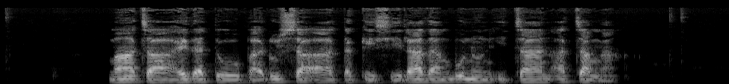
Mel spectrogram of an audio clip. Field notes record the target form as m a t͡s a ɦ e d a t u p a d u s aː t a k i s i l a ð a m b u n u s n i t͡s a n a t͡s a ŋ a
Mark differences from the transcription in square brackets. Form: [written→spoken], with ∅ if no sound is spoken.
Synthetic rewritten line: m a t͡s a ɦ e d a t u p a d u s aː t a k i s i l a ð a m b u n u [s→∅] n i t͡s a n a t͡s a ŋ a

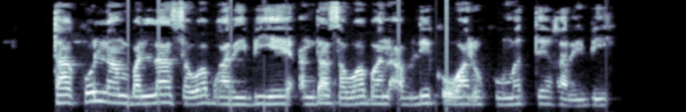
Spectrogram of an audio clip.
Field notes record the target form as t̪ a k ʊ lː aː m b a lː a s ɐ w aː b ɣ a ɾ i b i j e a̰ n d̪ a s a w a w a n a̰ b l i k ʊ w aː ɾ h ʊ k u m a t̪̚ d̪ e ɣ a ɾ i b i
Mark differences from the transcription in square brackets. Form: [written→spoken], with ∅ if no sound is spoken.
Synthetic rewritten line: t̪ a k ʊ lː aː m b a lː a s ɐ w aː b ɣ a ɾ i b i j e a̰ n d̪ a s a w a [w→b] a n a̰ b l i k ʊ w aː ɾ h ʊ k u m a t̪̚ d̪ e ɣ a ɾ i b i

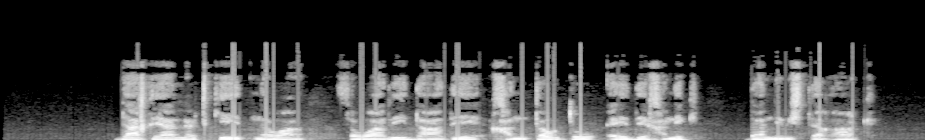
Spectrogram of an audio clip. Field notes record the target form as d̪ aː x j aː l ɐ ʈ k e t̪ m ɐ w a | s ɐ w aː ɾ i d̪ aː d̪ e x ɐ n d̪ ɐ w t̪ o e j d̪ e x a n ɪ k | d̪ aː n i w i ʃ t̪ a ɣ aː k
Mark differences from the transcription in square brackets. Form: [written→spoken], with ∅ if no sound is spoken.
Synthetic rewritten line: d̪ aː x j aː l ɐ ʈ k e t̪ [m→n] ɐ w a | s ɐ w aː ɾ i d̪ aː d̪ e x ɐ n [d̪→t̪] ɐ w t̪ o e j d̪ e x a n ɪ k | d̪ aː n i w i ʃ t̪ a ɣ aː k

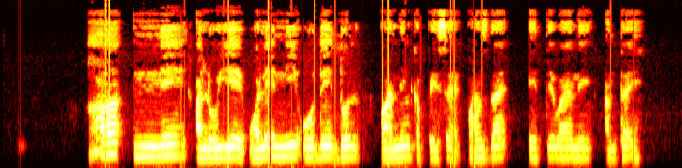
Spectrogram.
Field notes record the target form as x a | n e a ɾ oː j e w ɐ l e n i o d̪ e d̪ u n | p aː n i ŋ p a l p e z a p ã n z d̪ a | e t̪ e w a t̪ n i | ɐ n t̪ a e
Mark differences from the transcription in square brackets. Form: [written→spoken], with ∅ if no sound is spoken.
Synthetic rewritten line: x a | n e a [ɾ→l] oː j e w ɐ l e n i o d̪ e d̪ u n | p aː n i ŋ [p→k] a [l→∅] p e [z→s] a p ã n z d̪ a | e t̪ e w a [t̪→∅] n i | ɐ n t̪ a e

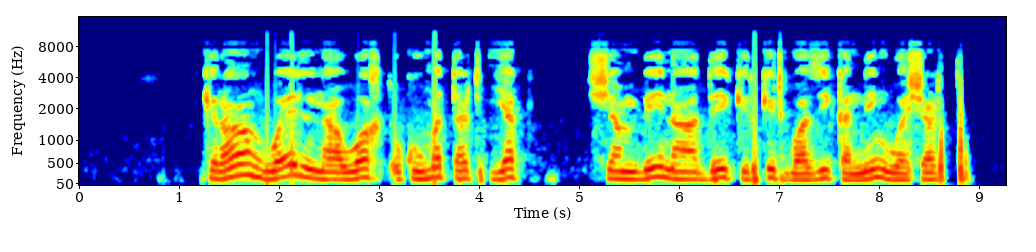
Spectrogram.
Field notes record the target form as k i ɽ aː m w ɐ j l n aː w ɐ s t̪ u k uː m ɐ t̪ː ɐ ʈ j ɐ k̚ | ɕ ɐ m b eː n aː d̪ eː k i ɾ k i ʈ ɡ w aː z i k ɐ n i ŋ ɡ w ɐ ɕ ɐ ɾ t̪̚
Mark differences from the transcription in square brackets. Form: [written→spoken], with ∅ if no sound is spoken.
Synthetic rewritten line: k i [ɽ→ɾ] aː m w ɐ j l n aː w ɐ [s→x] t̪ u k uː m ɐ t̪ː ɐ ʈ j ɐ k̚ | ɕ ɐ m b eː n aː d̪ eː k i ɾ k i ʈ ɡ w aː z i k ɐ n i ŋ ɡ w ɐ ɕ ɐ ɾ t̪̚

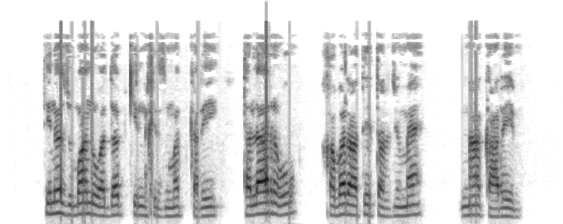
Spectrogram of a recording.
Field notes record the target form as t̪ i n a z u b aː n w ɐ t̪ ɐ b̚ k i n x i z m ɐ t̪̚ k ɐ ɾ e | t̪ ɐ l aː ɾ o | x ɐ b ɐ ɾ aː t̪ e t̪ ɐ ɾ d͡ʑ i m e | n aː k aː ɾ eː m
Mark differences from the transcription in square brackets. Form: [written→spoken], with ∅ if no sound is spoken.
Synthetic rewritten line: t̪ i n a z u b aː n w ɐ [t̪→d̪] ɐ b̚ k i n x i z m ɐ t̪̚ k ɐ ɾ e | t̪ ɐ l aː ɾ o | x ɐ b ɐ ɾ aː t̪ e t̪ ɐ ɾ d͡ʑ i m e | n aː k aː ɾ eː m

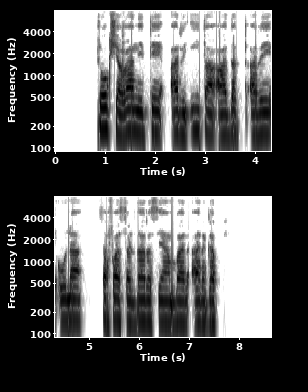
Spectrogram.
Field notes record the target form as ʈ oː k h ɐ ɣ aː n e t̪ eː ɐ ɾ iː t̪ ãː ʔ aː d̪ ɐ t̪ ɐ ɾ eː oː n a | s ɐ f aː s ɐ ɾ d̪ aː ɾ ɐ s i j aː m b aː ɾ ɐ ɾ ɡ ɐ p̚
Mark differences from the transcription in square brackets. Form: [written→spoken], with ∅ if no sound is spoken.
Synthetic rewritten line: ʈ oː k [h→ɕ] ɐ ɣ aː n e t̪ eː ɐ ɾ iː t̪ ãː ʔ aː d̪ ɐ t̪ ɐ ɾ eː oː n a | s ɐ f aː s ɐ ɾ d̪ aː ɾ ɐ s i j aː m b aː ɾ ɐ ɾ ɡ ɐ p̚

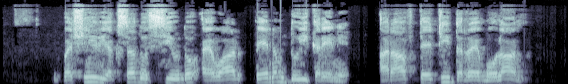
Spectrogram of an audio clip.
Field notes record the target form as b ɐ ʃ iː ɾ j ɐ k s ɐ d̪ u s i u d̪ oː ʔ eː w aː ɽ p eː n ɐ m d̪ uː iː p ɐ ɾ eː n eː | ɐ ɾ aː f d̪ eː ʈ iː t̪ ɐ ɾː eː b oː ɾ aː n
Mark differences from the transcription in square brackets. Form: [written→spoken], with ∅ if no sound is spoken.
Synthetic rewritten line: b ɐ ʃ iː ɾ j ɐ k s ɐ d̪ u s i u d̪ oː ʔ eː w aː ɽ p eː n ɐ m d̪ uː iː [p→k] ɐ ɾ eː n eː | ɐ ɾ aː f [d̪→t̪] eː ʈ iː [t̪→d̪] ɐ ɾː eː b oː [ɾ→l] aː n

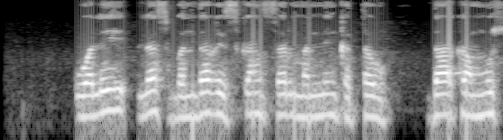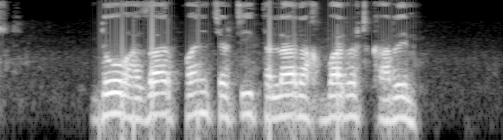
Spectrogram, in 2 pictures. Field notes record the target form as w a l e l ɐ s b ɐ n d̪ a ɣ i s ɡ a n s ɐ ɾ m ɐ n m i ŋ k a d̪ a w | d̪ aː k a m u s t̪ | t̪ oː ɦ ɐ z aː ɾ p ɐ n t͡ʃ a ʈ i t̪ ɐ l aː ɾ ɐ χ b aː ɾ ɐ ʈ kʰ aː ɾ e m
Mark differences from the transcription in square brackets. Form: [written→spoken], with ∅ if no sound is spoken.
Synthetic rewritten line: w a l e l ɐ s b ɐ n d̪ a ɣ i s [ɡ→k] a n s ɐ ɾ m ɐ n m i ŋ k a [d̪→t̪] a w | d̪ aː k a m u s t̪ | [t̪→d̪] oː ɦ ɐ z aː ɾ p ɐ n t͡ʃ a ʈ i t̪ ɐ l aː ɾ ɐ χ b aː ɾ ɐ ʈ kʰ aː ɾ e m

